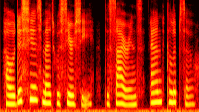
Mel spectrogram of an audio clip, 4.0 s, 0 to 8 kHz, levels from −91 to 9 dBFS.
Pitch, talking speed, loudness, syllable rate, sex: 245 Hz, 135 wpm, -16 LUFS, 4.3 syllables/s, female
